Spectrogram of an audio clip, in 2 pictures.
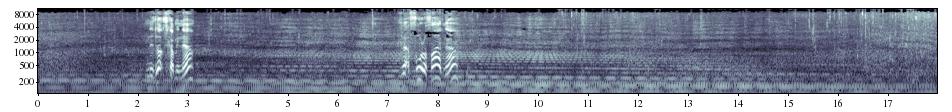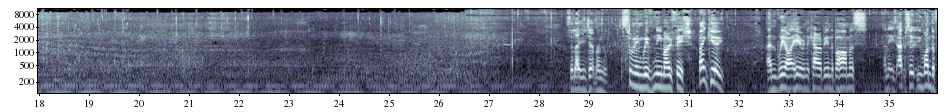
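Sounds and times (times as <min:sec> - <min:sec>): pulsing underwater hum: 0:00.0 - 0:35.9.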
